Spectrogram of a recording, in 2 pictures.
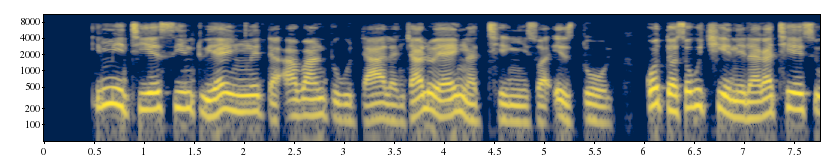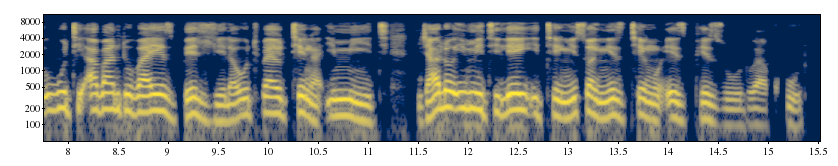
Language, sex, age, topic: North Ndebele, male, 18-24, health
